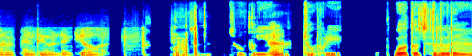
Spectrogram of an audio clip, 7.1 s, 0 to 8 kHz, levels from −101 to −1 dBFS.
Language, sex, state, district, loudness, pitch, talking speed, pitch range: Hindi, male, Bihar, Vaishali, -20 LUFS, 115 Hz, 145 wpm, 110-115 Hz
